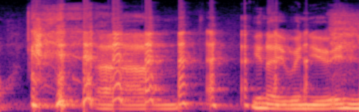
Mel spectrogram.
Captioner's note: laughs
